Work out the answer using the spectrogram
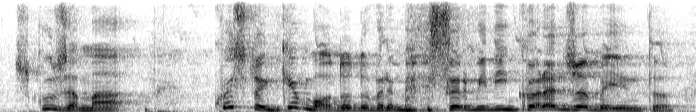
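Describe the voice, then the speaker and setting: Guy doing a pregnant young woman friend in a story, higher, chirpy, kinda gravelly. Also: expressive, brisk, slight background noise, exaggerated voice. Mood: lively. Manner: bright, raised, exclaiming.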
